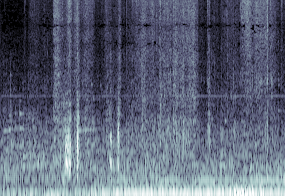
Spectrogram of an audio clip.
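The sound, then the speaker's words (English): Footsteps crunching over frost and snow in Reykjavik, an irregular run of soft, gritty crunches set against steady outdoor background noise. “And frost crunching underneath the soles of my feet.”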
